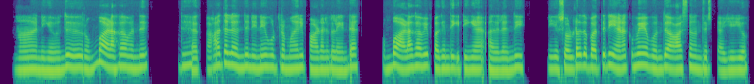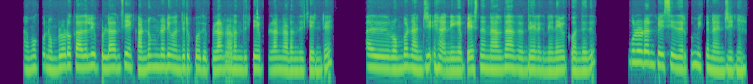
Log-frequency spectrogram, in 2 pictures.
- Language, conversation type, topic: Tamil, podcast, முதல் காதலை நினைவூட்டும் ஒரு பாடலை தயங்காமல் பகிர்வீர்களா?
- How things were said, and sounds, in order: chuckle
